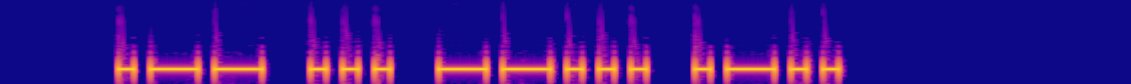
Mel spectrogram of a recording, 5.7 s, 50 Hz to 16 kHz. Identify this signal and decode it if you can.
Morse code, heard as a keyed tone, about 16 wpm, 700 Hz. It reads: WS7L
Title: USA Call Signs - 4 Characters - Repeated 2x - 15wpm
